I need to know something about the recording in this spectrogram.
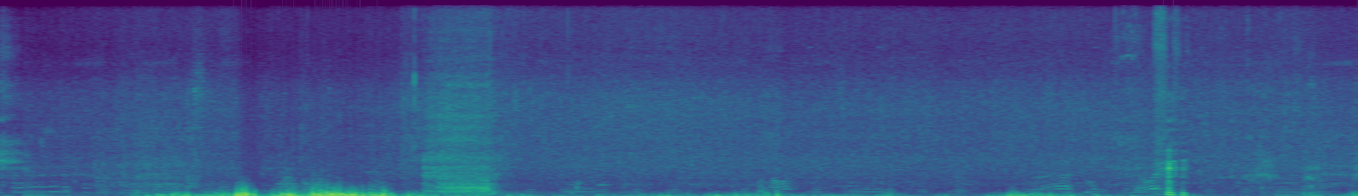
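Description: Water splashes from a hose onto the ground.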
